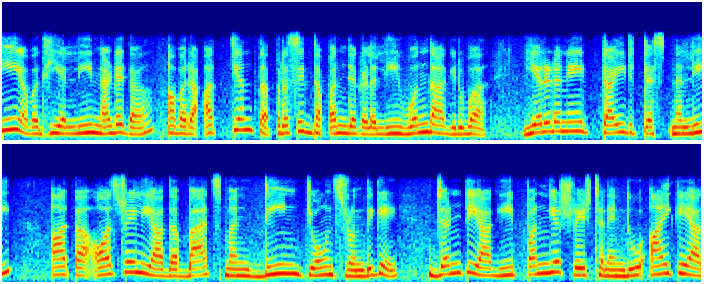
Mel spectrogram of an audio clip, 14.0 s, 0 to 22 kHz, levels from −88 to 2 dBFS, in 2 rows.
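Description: Speech, with gain pumping running the whole way through: the gain swings by around 15 dB, likely from input gain set far too high with a fast limiter pulling it back down.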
